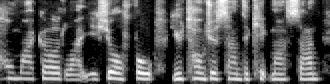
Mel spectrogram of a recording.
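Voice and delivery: imitating irate parents, pitched high; going mad. Angry parents blaming his dad, retold as high-pitched ranting. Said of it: "they're going mad".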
